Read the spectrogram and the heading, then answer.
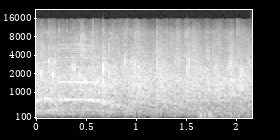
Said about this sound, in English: Oh, I wish you'd clap your hands unto the Lord. Come on, somebody shout unto God.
